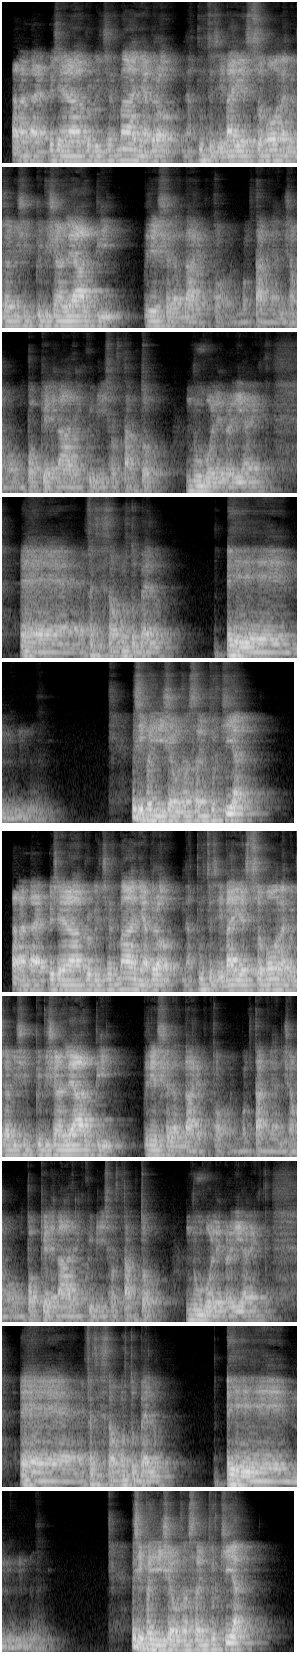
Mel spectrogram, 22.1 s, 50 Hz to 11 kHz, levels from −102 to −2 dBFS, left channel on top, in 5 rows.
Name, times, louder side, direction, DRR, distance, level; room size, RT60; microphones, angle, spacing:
voice 1, 0.1-6.1 6.6-11.1 11.6-13.2 13.5-15.6 16.6-18.2 19.6-21.3, right 2 dB, 75° right, 0 dB, 1.5 m, -23 dB
7.0 x 5.0 x 4.3 m, 0.78 s
head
